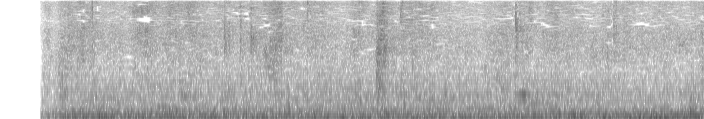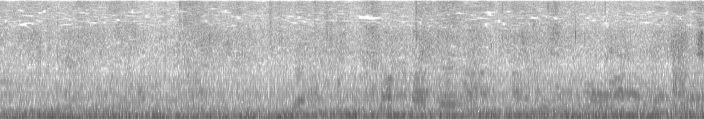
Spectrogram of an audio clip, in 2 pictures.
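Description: A crowd of people murmurs and chatters outdoors.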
